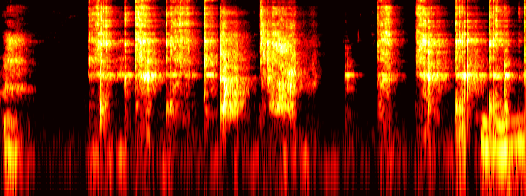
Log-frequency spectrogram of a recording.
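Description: Blanched vegetables tipped onto a tray while preparing Thai som tam with crab and fermented fish sauce, giving a series of short, fairly close clattering bursts with brief gaps between them.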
